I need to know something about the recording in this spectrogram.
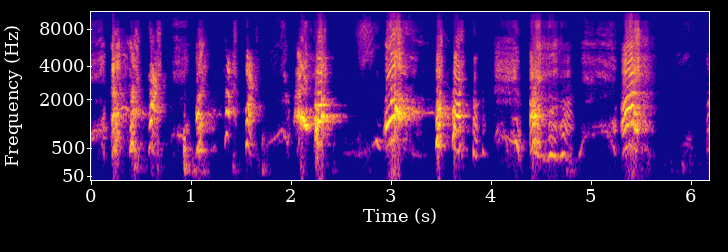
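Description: A young girl laughing hard in a run of loud, high-pitched bursts with short breaks between.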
